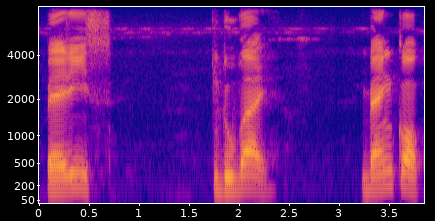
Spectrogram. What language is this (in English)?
Assamese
